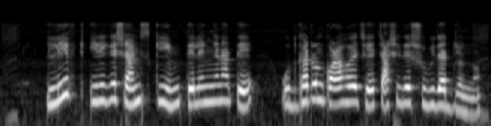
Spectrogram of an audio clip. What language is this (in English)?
Bangla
